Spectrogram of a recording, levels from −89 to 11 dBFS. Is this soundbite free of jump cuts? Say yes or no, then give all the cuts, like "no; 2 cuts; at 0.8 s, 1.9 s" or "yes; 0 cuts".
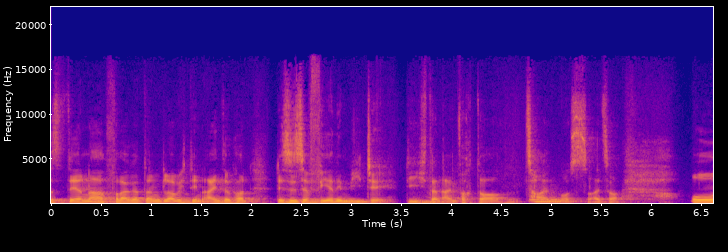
no; 2 cuts; at 3.5 s, 3.9 s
